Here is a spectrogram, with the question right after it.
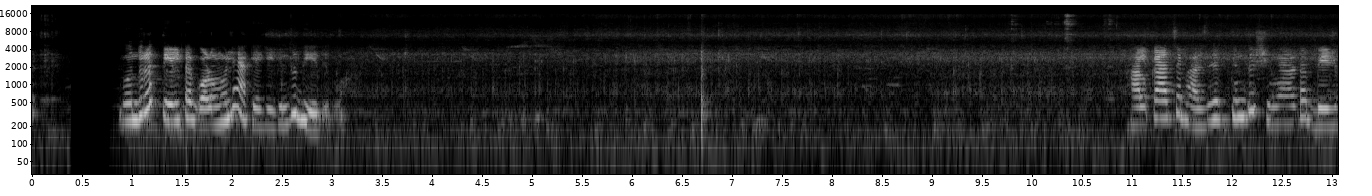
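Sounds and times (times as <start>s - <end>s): samosas frying in hot oil: 1.3s - 13.0s.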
